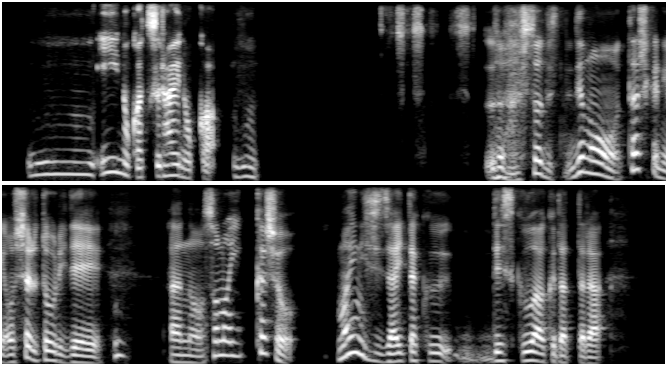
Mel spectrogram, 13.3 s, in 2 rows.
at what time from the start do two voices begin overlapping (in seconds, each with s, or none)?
none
